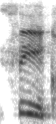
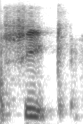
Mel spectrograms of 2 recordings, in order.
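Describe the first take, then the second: First: "Sheik" said like "seek"; pronunciation query. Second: "Sheik" said like "sheek"; pronunciation query. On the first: Co-host checking the name's pronunciation, "Sheik" as "seek". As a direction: open "Sheik" with a plain s sound. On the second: Co-host offering the other pronunciation, "Sheik" as "sheek". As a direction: open "Sheik" with a sh sound. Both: Shown as a demonstration. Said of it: "What do you pronounce it?".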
